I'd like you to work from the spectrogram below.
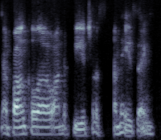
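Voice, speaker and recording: A woman guest in a casual podcast chat, chatty, filling with "like" and quick to laugh. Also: sits low, gravelly, slightly rough, dry recording, highs cut off. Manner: chatty, lots of fillers, laughs easily. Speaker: guest, dance studio owner.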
